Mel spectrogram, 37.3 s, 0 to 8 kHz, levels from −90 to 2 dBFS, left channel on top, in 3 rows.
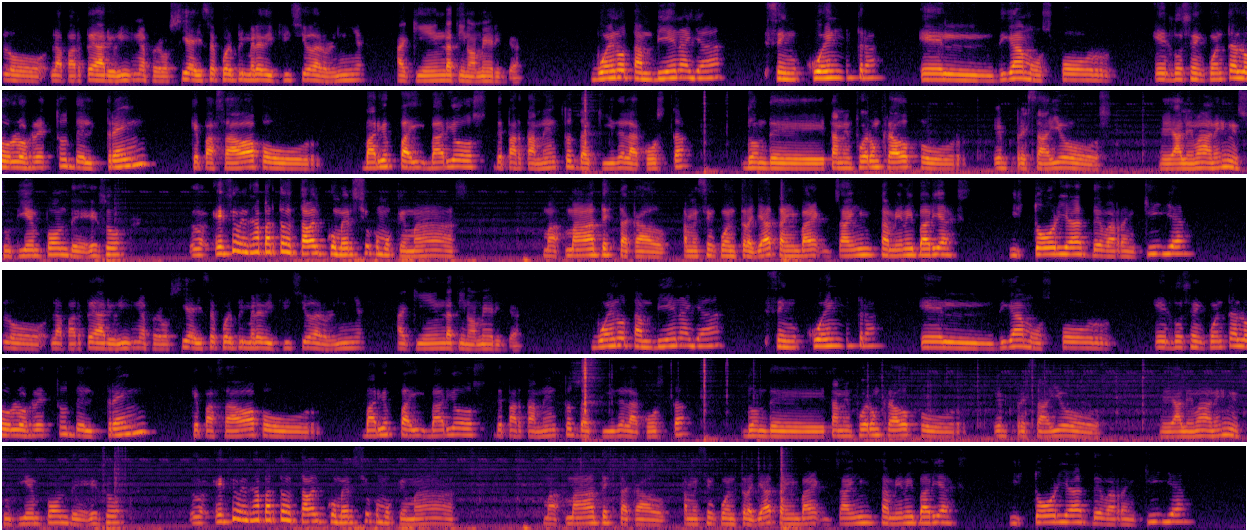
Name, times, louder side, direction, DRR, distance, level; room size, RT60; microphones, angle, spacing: voice 1, 0.0-3.6 3.9-5.2 5.9-7.2 7.7-8.8 9.2-11.1 11.5-13.9 14.3-15.6 16.1-19.3 19.9-22.1 22.4-23.5 24.0-26.1 26.8-29.4 30.3-34.4 35.0-36.8, left 4 dB, 80° left, 0.9 m, -27 dB
Sliding door, 17.9-34.3, right 6 dB, 65° right, 3.0 m, -43 dB
head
